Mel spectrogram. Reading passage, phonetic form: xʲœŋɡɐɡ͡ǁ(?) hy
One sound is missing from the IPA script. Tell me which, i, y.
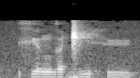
i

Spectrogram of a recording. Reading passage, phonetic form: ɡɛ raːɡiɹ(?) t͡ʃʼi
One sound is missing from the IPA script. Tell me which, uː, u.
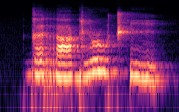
u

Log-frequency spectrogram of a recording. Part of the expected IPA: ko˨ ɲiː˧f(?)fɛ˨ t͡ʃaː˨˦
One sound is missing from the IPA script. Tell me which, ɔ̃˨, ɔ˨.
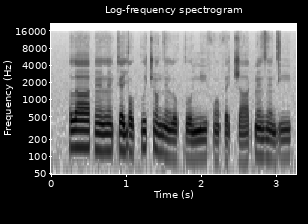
ɔ̃˨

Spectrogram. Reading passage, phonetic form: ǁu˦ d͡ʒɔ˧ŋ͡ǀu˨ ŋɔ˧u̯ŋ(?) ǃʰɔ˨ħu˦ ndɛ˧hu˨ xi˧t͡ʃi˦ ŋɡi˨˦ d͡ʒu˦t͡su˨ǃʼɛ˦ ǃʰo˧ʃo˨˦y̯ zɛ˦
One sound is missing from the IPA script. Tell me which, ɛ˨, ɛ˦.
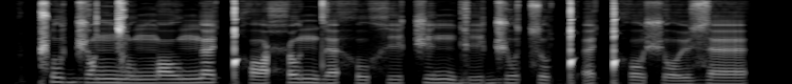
ɛ˦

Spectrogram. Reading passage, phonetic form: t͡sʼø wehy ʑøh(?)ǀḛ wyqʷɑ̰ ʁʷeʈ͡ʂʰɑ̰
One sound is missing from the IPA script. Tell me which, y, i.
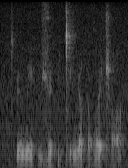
y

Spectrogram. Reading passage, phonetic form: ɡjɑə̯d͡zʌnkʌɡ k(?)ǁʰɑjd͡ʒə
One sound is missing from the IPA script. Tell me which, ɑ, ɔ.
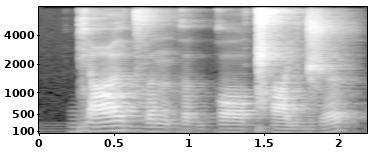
ɔ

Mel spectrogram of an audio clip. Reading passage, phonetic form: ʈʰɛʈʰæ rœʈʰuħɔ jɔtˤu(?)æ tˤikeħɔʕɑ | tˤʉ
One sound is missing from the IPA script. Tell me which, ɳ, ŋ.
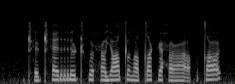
ɳ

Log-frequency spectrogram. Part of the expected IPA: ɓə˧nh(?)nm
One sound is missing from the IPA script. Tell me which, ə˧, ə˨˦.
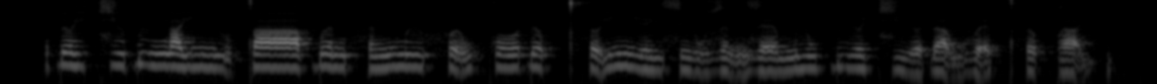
ə˨˦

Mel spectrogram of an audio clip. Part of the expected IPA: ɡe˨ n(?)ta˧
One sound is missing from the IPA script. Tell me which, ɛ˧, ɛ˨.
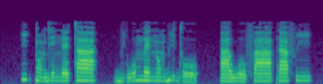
ɛ˨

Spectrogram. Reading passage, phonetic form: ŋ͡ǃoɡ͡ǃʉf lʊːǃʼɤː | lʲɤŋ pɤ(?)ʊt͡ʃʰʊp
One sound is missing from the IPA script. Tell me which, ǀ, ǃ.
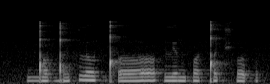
ǃ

